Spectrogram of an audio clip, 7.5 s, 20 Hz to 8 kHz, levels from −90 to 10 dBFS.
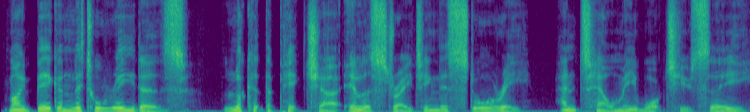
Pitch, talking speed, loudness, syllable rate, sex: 120 Hz, 145 wpm, -17 LUFS, 3.9 syllables/s, male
